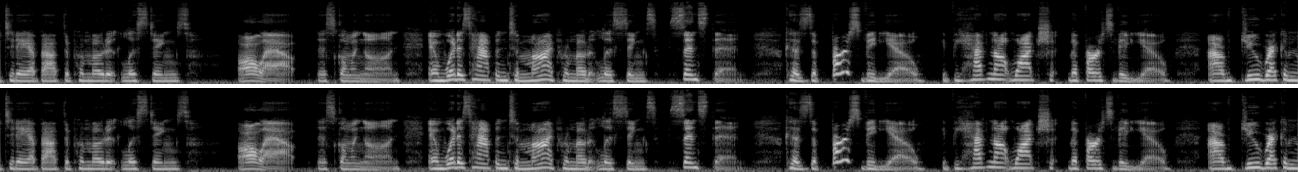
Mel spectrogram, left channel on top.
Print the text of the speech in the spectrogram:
today about the promoted listings all out that's going on and what has happened to my promoted listings since then. Because the first video, if you have not watched the first video, I do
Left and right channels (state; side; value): normal; both; correlation 0.87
